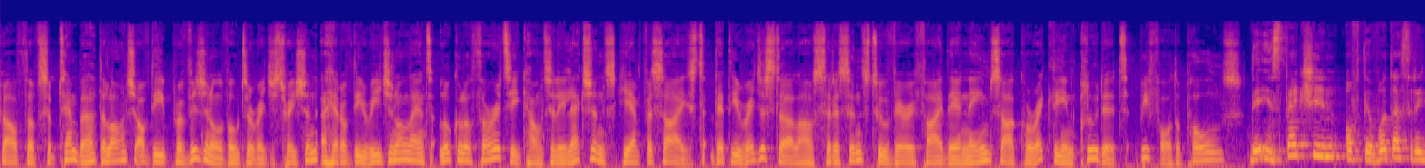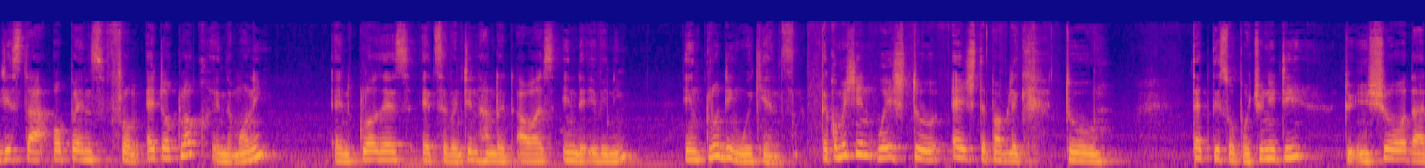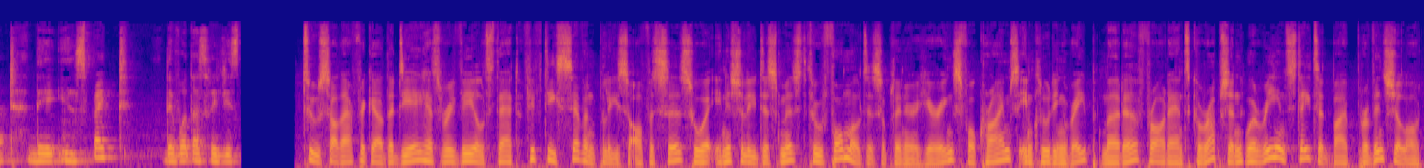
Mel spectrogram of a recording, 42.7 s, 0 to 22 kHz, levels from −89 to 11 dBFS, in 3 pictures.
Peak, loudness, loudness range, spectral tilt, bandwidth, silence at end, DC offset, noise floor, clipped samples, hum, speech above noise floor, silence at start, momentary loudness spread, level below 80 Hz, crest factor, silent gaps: -6 dBFS; -19 LUFS; 2 LU; -5.5 dB/octave; 13.5 kHz; 0 s; under 0.1%; under -90 dBFS; under 0.1%; none; over 71 dB; 0 s; 5 LU; -42 dBFS; 12 dB; 30.94-31.19 s, 31.34-31.38 s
